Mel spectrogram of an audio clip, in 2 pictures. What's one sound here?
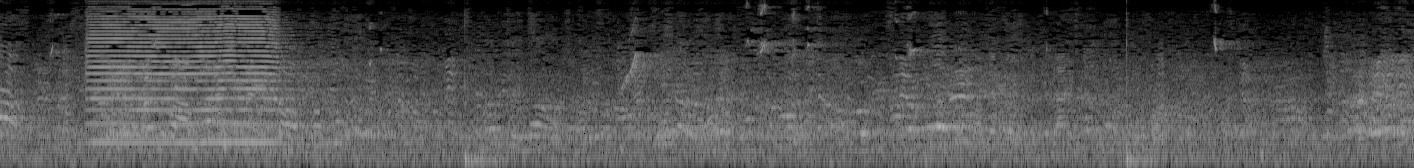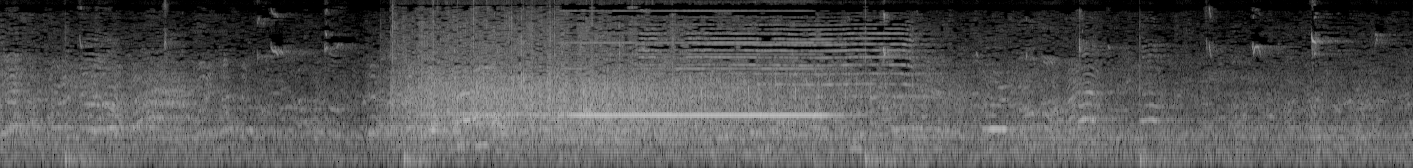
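A large crowd murmurs and chatters in an echoing arena.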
